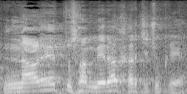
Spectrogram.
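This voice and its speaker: A male preacher with a Punjabi accent giving a majlis sermon over a loudspeaker, swinging between fervent shouting and low confiding asides, often putting questions to the crowd. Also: lively intonation, roomy sound. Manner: addresses the crowd directly with rhetorical questions. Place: religious gathering with loudspeaker. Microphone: loudspeaker microphone.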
